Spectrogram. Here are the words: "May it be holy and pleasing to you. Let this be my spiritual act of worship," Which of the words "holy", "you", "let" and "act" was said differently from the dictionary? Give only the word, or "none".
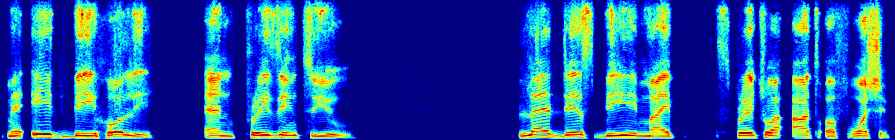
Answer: act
